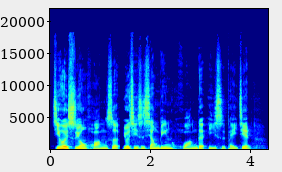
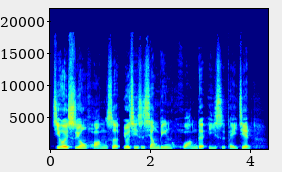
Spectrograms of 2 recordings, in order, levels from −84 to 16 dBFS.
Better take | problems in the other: first | thin; very; fading below 350 Hz

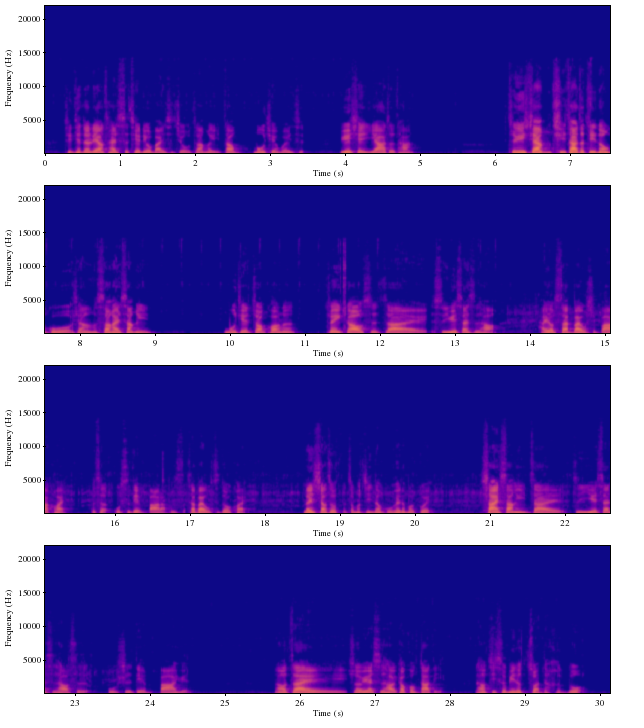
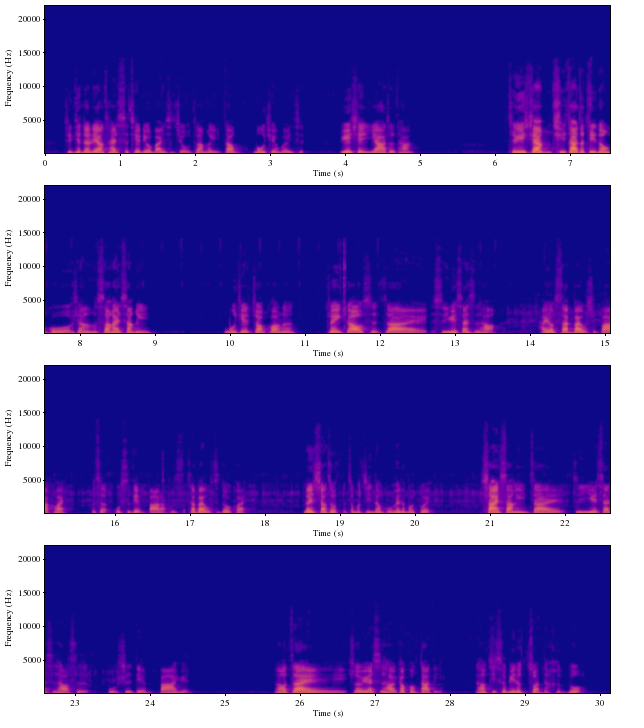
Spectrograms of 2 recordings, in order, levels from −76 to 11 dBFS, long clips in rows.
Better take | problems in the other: neither | machinery noise; faint; throughout; 30 dB below the speech; the same in both

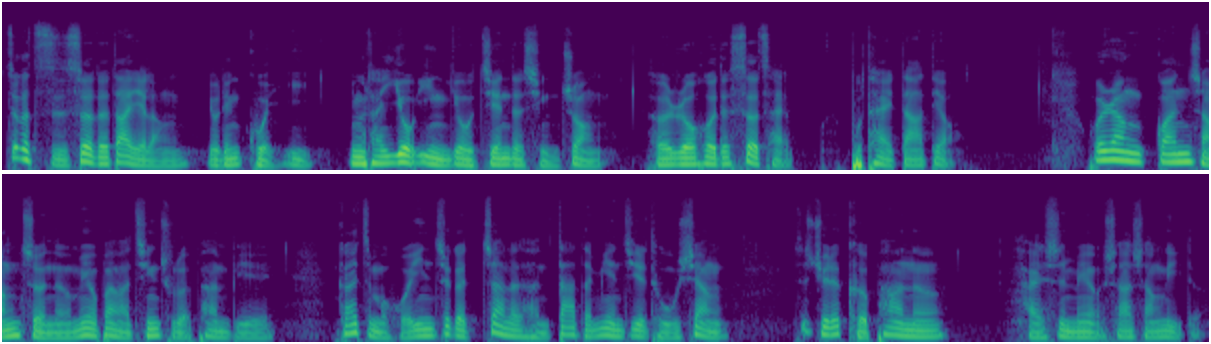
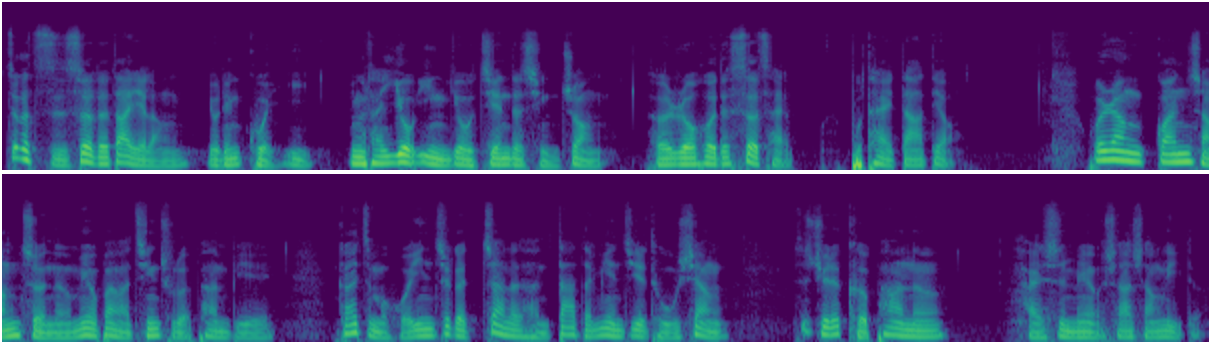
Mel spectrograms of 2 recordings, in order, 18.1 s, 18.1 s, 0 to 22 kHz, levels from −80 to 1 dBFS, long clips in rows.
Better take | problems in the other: first | garbled, watery; slightly; nothing above 11.5 kHz

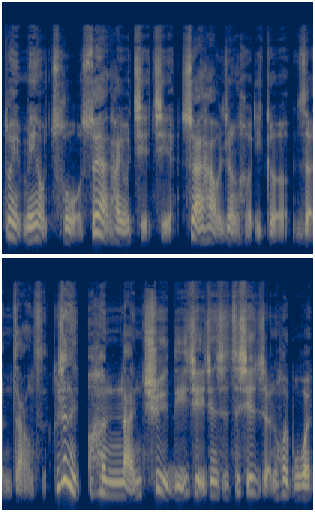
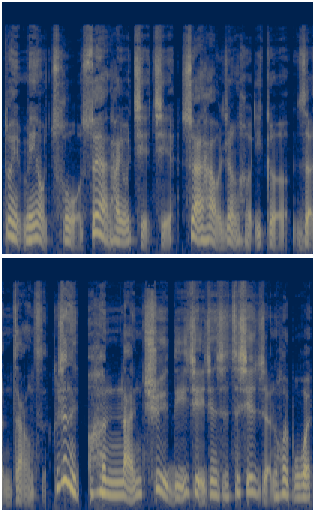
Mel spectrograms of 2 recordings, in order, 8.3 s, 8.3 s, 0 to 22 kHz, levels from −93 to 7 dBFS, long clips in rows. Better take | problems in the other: second | thin; somewhat; fading below 250 Hz

